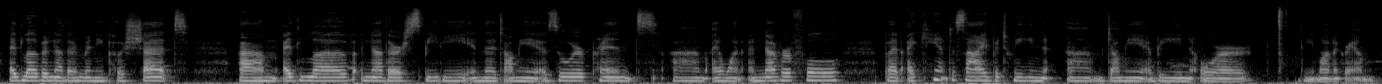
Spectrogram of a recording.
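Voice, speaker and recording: A woman in her thirties with a hoarse voice, chatting casually to her viewers as she answers their questions, with frequent ums. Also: low-pitched, darkish tone. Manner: chatty, many ums, open about personal experiences. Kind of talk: casual chat to camera.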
